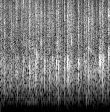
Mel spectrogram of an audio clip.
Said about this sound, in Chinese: 这个时候，我们背景应该响起哗啦哗啦的掌声。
